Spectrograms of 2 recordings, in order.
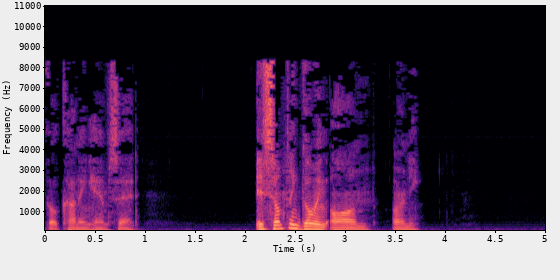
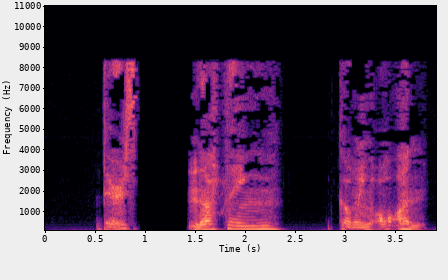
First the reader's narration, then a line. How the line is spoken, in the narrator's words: he said through clenched teeth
